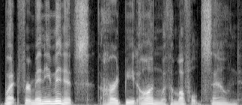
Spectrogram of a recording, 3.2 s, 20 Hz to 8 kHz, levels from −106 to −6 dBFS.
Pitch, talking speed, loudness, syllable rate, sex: 110 Hz, 220 wpm, -18 LUFS, 5.4 syllables/s, male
